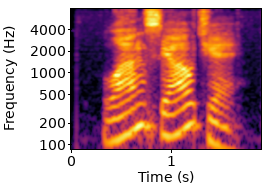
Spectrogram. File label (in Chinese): wang2xiao2jie3, Chinese; Miss Wang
